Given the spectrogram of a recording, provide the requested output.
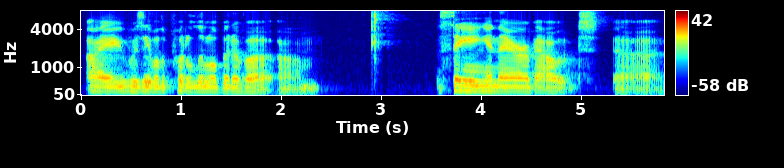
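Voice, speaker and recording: Female read-aloud presenter, low register, expressive and chatty teaching delivery, heavily roomy sound. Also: unhurried, gravelly. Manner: expressive, with conversational asides and questions to listeners. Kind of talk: read-aloud storytelling and instructional explanation. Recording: roomy echo, distant microphone.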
